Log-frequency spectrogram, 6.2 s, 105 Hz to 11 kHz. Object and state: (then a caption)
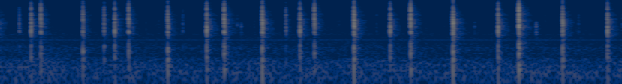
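Plastic CD jewel case. An open plastic CD jewel case, held in one hand, has its clear plastic tray tapped quickly with the fingertips and short nails. About 22 sharp, bright clicks come in an uneven rhythm, each dying away almost at once, with no low end and a faint steady hiss underneath.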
